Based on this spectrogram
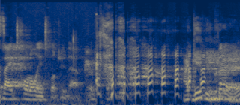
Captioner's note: laughs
